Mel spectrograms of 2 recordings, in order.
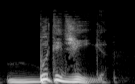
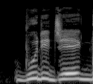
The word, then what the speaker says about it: Buttigieg: La bonne façon, c'est Buttigieg. – Oui, ben Buttigieg.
